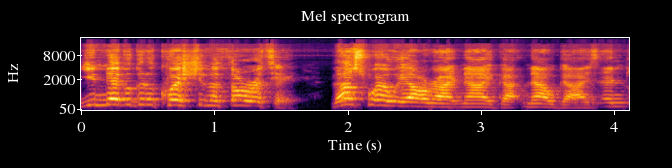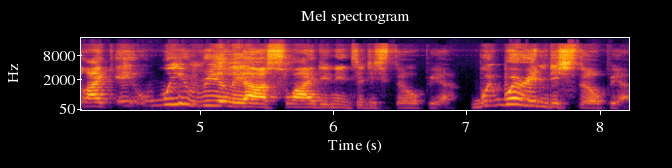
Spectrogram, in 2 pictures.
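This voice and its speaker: An animated man with a British accent at an extremely high pitch, very wide pitch swings, big swings in loudness, a moderate pace and hardly any pauses. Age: 50s. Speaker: YouTube commentator. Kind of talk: live stream commentary.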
